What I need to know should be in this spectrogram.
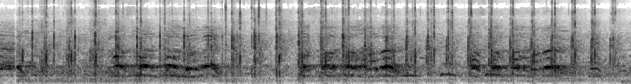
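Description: A crowd sings and chants together.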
